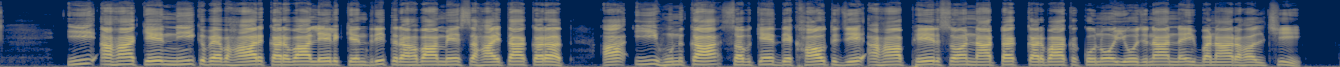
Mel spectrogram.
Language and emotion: Maithili, neutral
